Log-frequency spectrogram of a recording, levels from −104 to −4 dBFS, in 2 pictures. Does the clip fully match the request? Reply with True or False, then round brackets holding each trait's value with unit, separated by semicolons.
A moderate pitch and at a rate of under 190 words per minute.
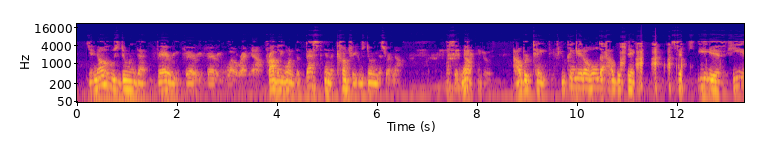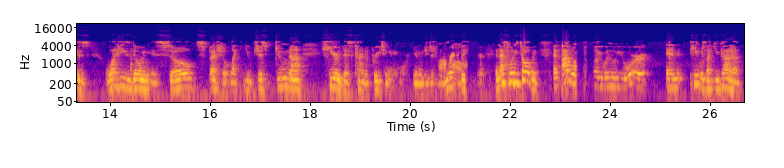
False (150 Hz; 200 wpm)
